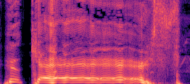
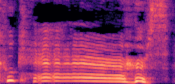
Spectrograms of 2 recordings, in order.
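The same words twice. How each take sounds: First: Vocal fry. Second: Creaky, drawn-out fry voice; vocal fry. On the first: Retold or imitated. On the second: Pretend. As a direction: drag it out in a deliberate vocal fry. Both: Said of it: "I love that you just did intentional vocal fry".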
